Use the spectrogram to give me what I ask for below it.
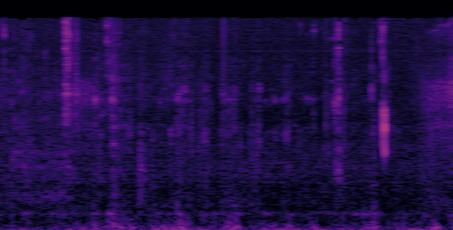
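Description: Biting and chewing a Thüringer sausage seasoned with caraway: a steady run of moist, crunchy mouth sounds and soft bites, with no speech.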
